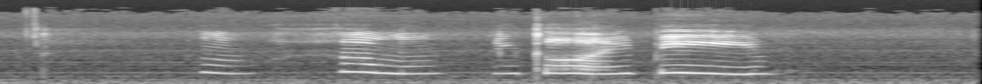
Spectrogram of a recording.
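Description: A young woman speaks briefly and animatedly, close to a microphone.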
